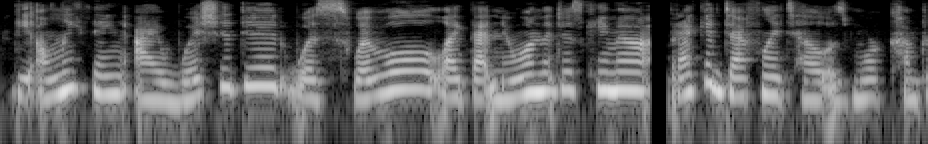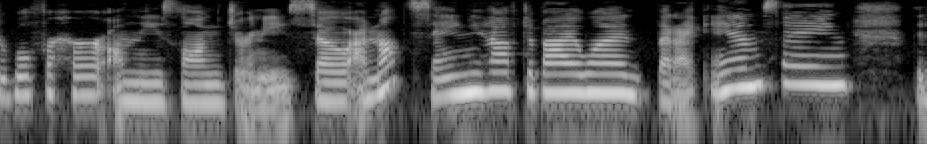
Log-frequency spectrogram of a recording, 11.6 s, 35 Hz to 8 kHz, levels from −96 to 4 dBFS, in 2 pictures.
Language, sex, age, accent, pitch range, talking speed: English, female, 20-39, American, 180-245 Hz, 240 wpm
